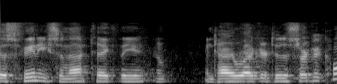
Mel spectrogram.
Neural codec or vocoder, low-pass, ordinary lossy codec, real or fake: codec, 16 kHz, 4 kbps, X-Codec, HuBERT features, trained on balanced general audio; 7.2 kHz; MP3, 64 kbps; fake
